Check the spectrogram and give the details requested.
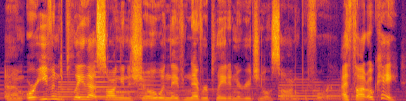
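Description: A woman telling a personal story as an interview guest, casually and with a modest, tentative manner. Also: fairly low pitch.

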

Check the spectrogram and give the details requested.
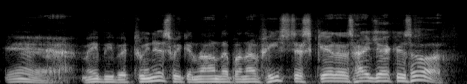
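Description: An actor playing a wry, scheming bookie boss with a husky voice in an old-time radio crime drama. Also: male voice, mid-range voice, normal speed, fairly bright tone. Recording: old radio show recording.

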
